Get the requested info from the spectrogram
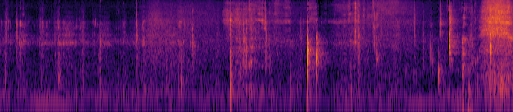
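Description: Close-miked chewing and wet mouth clicks, with sharp clicks of chopsticks against the takeout tray, the loudest about three seconds in and several more near the end.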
